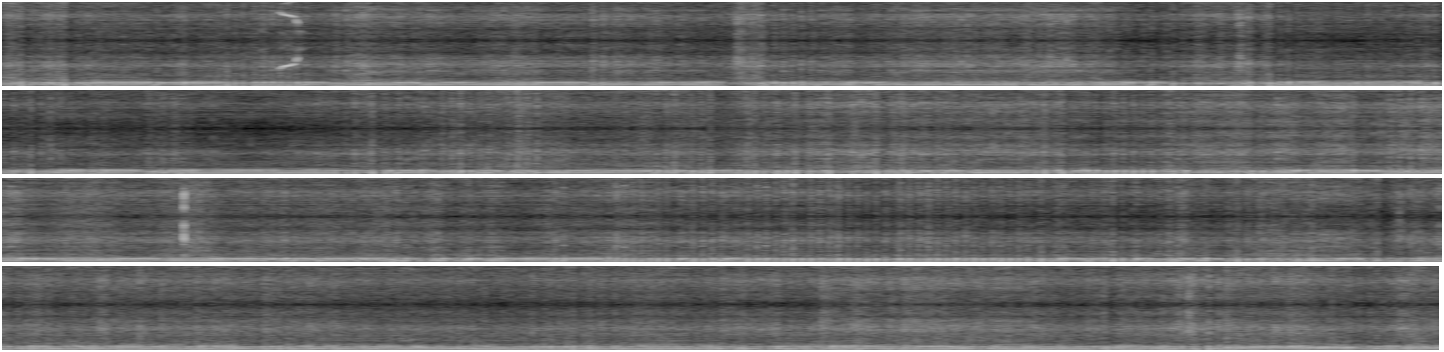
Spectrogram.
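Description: Enduro dirt bike engine running at low, steady revs while the bike climbs a rocky stone track, heard from the rider's helmet camera.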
